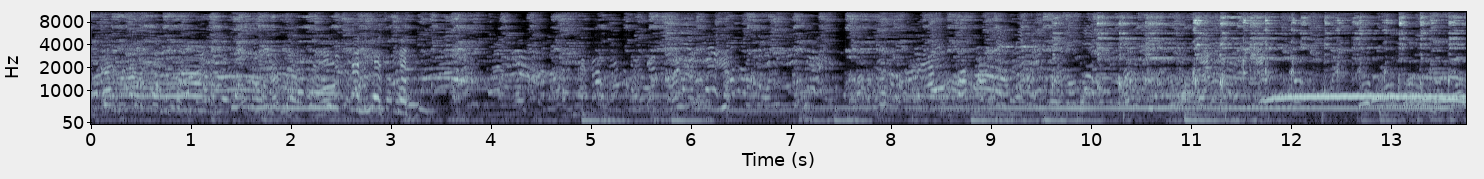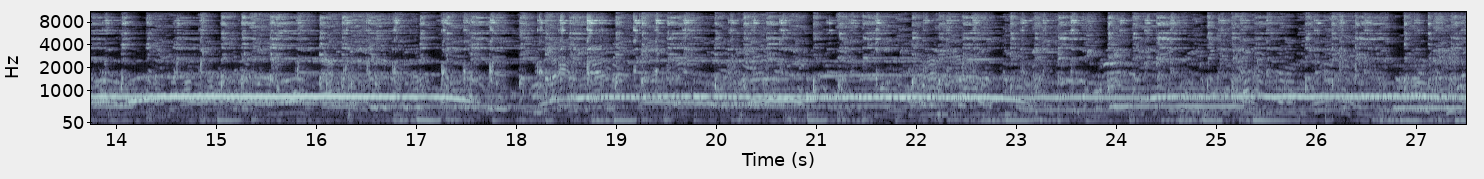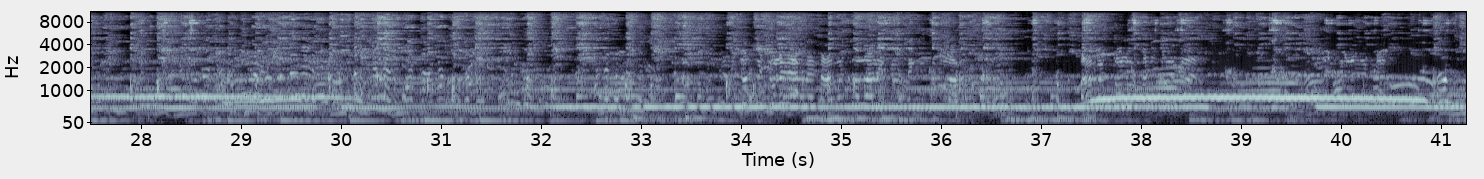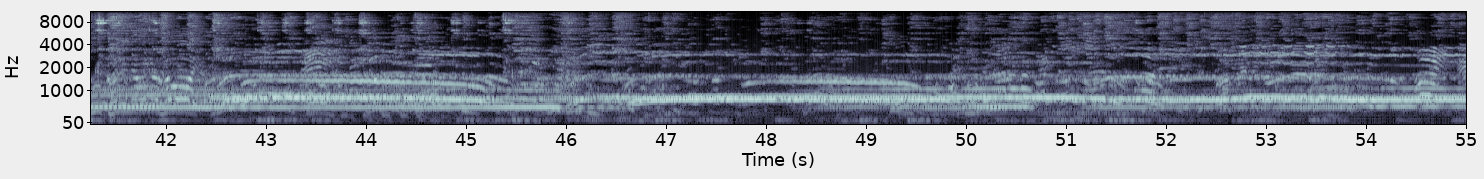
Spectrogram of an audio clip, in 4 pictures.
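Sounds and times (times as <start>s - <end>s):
jingling hand cymbals: 0.0s - 55.0s
low pulsing drum beat: 0.0s - 55.0s.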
